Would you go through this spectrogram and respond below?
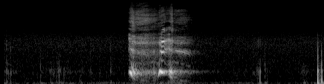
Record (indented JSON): {
  "cough_length": "3.2 s",
  "cough_amplitude": 28223,
  "cough_signal_mean_std_ratio": 0.26,
  "survey_phase": "beta (2021-08-13 to 2022-03-07)",
  "age": "18-44",
  "gender": "Female",
  "wearing_mask": "No",
  "symptom_cough_any": true,
  "symptom_runny_or_blocked_nose": true,
  "symptom_shortness_of_breath": true,
  "symptom_change_to_sense_of_smell_or_taste": true,
  "symptom_loss_of_taste": true,
  "symptom_other": true,
  "symptom_onset": "8 days",
  "smoker_status": "Prefer not to say",
  "respiratory_condition_asthma": false,
  "respiratory_condition_other": false,
  "recruitment_source": "REACT",
  "submission_delay": "1 day",
  "covid_test_result": "Positive",
  "covid_test_method": "RT-qPCR",
  "covid_ct_value": 31.0,
  "covid_ct_gene": "N gene"
}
